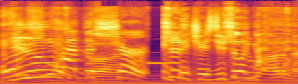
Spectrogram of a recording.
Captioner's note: beep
